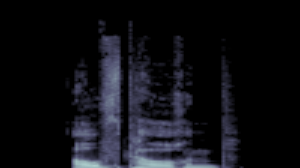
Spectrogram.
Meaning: present participle of auftauchen
- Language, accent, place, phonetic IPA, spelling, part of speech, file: German, Germany, Berlin, [ˈaʊ̯fˌtaʊ̯xn̩t], auftauchend, verb, De-auftauchend.ogg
